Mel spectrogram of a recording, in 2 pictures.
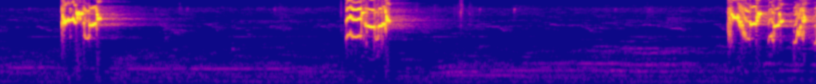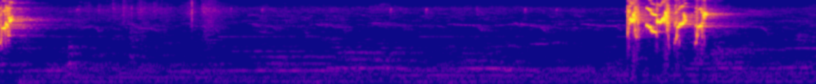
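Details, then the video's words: Lovebird in an old cage beginning to ngekek, giving four bursts of piercing, raspy high chirps, the later bursts stuttering, with long quiet gaps between them. "Suara burung Lovebird "Kicauan Di Sangakar Tua""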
